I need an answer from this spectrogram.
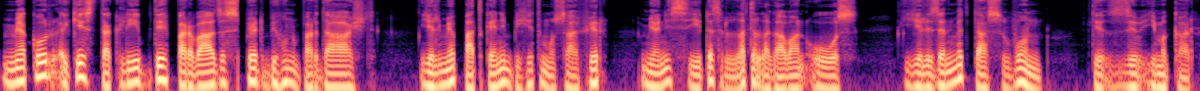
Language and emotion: Kashmiri, sad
